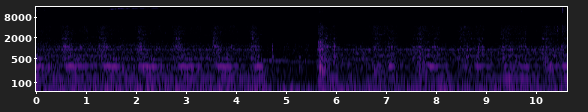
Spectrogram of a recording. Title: Washing machine sound Spin Coast Cav Balls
